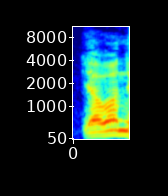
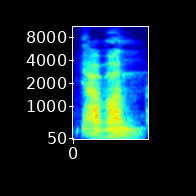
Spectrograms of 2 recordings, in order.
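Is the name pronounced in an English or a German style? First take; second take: English; German. First: The name is pronounced the English way. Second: The name is pronounced the German way. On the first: "영국식으로 발음하는 거고요" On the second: "독일식으로 발음하면 야반입니다"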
